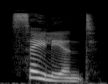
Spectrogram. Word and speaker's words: salient: Salient. Pronounce it as say-lee-u-h-n-t. It starts with s a y and ends like silent with a small e e sound in the middle.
